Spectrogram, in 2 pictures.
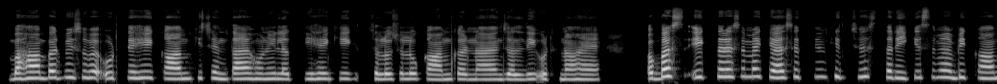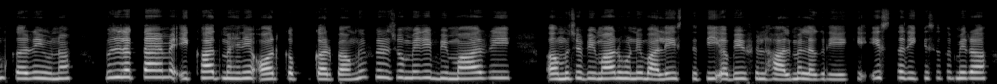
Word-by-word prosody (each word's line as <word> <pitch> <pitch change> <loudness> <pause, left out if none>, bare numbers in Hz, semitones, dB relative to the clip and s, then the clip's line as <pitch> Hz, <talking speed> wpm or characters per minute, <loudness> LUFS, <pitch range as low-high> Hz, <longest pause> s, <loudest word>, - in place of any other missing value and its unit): वहाँ 290 +3 +6
पर 310 - +5
भी 320 +1 -1
सुबह 310 0 0
उठते 290 +1 -5
ही 300 +1 +1
काम 260 0 +3
की 285 +2 -8
चिंताएँ 260 -2 +2
होने 255 0 -1
लगती 250 0 -3
हैं 260 0 0
कि 260 0 -7 0.2
चलो-चलो 255 0 +1
काम 230 -1 +1
करना 235 -2 -2
है 235 0 -2
जल्दी 235 0 0
उठना 235 -1 -2
है। 230 -1 -2 0.5
अ, 270 - +7
बस 370 +7 +6
एक 335 0 +1
तरह 355 0 +5
से 360 +2 -7
मैं 365 0 0
कह 310 -1 +6
सकती 345 +2 -8
हूँ 350 - -8
कि 365 - +2 0.2
जिस 360 +1 -3
तरीके 305 -1 -1
से 320 +1 -11
मैं 330 - 0
अभी 315 +1 0
काम 285 0 +1
कर 270 -1 +2
रही 285 +1 +1
हूँ 270 -2 0
ना 275 +2 0 0.4
मुझे 325 +1 +3
लगता 335 0 +3
है 330 0 +5
मैं 325 -1 -1
एकाध 290 +1 +1
महीने 280 0 +2
और 255 +1 +2
कप 265 -2 -1 0.2
कर 245 -1 +3
पाऊँगी 235 +5 -1
फिर 330 -1 -1
जो 315 +2 -4
मेरी 300 +1 0
बीमारी 280 +2 +1 0.4
अ, 250 +1 +4
मुझे 270 +3 +1
बीमार 270 0 +3
होने 275 -1 +2
वाली 255 0 +1
स्थिति 265 0 -6
अभी 260 +2 -1
फिलहाल 250 -3 -1
में 265 - +1
लग 235 -2 0
रही 230 -1 -5
है 230 - -3
कि 250 +4 -14 0.2
इस 300 -1 -6
तरीके 285 -1 -3
से 290 +1 -14
तो 295 +1 -12
मेरा 280 0 +2
275 Hz, 215 wpm, -21 LUFS, 255-300 Hz, 0.5 s, अ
